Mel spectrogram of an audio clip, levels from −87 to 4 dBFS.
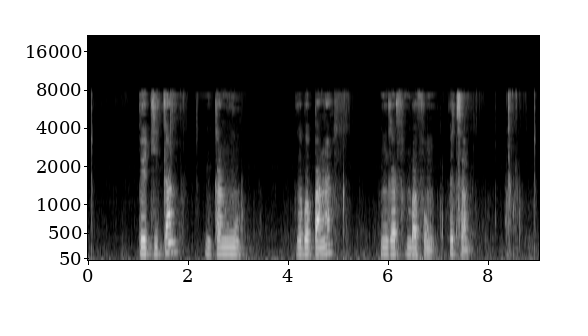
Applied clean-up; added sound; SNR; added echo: neural separator model SepFormer DNS4.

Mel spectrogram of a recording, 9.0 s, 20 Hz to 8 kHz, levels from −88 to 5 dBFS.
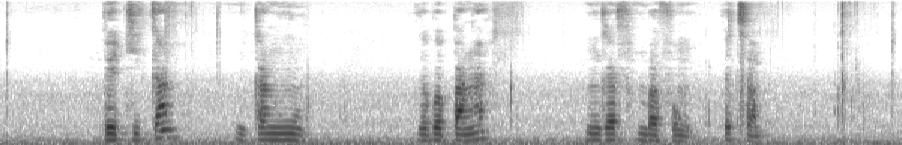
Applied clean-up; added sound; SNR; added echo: none; Splash, splatter; 11 dB; reverberation time 0.2 s.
